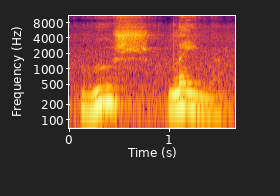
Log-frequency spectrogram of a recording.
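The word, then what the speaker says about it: Yerushalayim (ירושלים): in Aramaic, the correct pronunciation is with a segel, Yerushalayim.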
